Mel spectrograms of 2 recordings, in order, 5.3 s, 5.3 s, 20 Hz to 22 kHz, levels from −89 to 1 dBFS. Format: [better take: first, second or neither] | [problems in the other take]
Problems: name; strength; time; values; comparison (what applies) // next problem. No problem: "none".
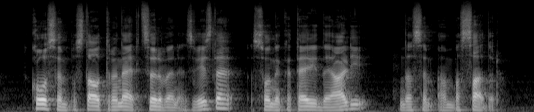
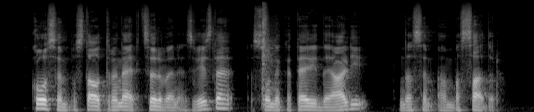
first | noise reduction (neural mask model RNNoise)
